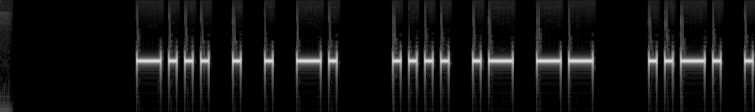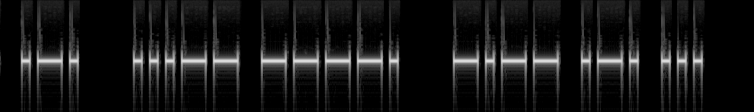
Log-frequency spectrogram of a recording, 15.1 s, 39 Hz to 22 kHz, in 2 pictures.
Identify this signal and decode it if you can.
Morse code, heard as a keyed tone, about 15 wpm, 700 Hz. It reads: BEEN HAM FER 39 YRS
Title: Practice QSO - Exchange 3 - More Info - 15wpm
